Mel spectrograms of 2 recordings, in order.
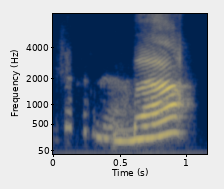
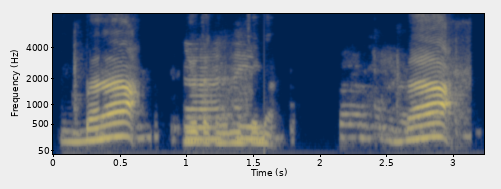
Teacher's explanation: Kalau kita Letakkan telapak tangan ke depan mulut maka tidak keluar hembusan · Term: Ain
